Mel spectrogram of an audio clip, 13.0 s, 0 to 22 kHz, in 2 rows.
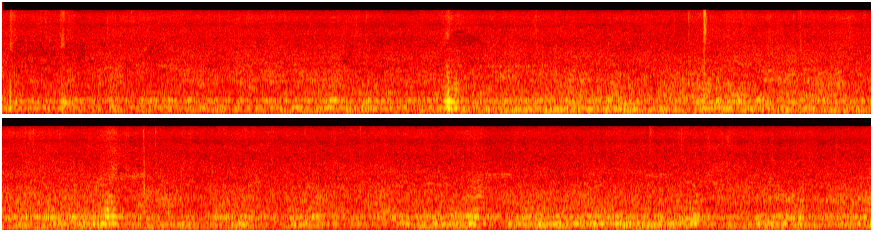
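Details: Constant low droning hum from a honey bee hive 17 days after a split, many bees buzzing together in a steady, unchanging mass, with a couple of faint ticks.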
